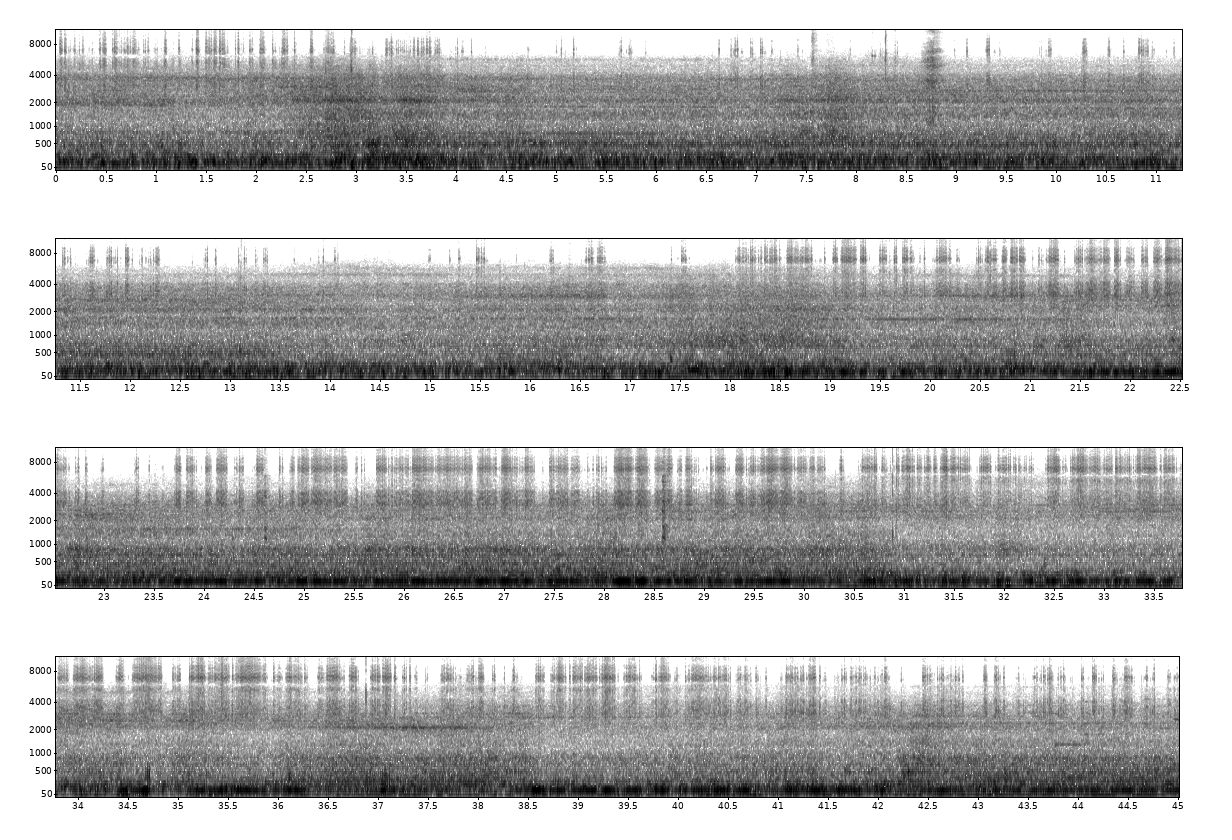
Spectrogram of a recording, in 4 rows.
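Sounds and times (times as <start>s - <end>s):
low hum: 0.0s - 45.0s
train running noise at speed: 0.0s - 45.0s.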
